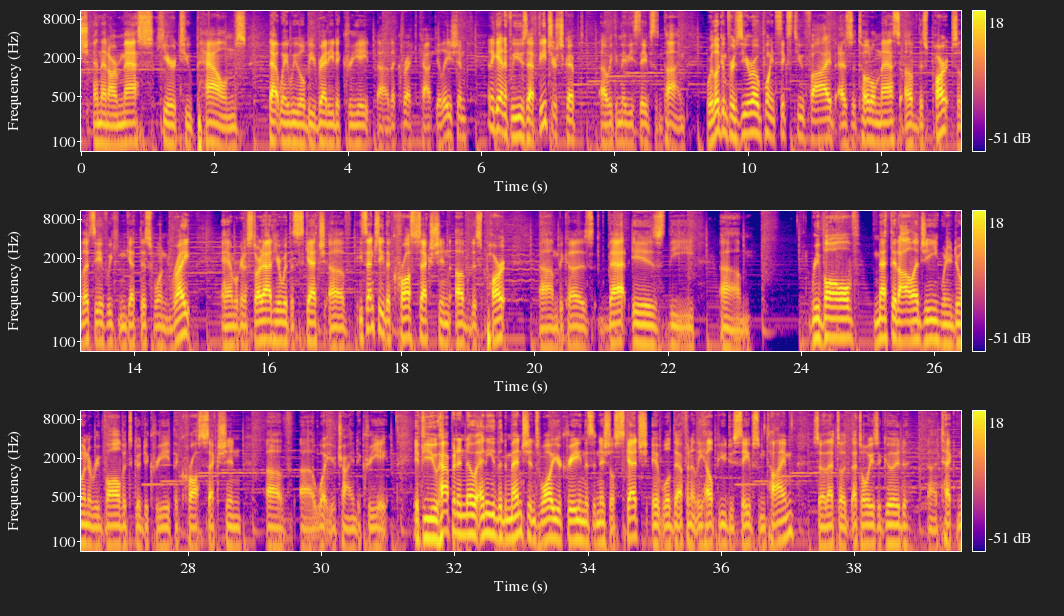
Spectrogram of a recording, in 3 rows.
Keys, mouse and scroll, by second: 0.5 right click, 1.0 right click, 2.3 click, 3.5 click, 5.2 click, 6.2 click, 6.6 click, 7.1 click, 7.4-8.5 drag, 8.8 click, 9.0 click, 9.5 click, 10.8 click, 12.5 click, 12.8 s, 13.6 click, 15.2 s, 16.0 click, 17.0 click, 19.7 click, 22.6 click, 25.9 click, 27.1 click, 28.4 click, 31.2 click, 32.7 click, 34.9 click, 36.3-37.4 drag, 37.9 s, 39.1 click.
